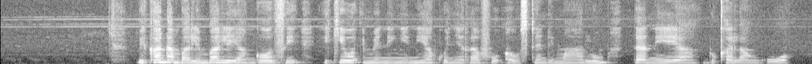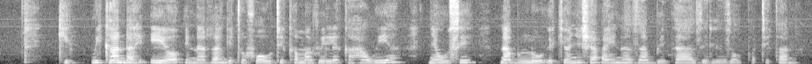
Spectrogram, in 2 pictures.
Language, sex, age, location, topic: Swahili, female, 36-49, Nairobi, finance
